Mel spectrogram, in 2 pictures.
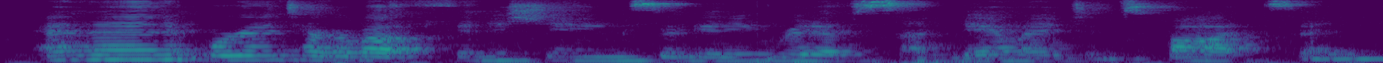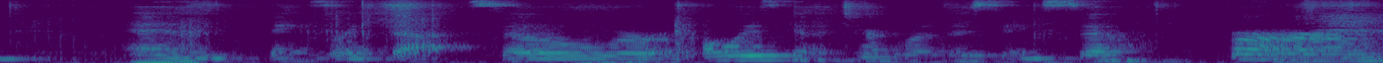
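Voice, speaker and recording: With audible room echo around her, a woman speaks at a fairly low pitch and a moderate pace, using lively intonation. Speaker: aesthetic doctor. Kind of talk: live webinar presentation. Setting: video call. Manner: soft-spoken; casual.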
